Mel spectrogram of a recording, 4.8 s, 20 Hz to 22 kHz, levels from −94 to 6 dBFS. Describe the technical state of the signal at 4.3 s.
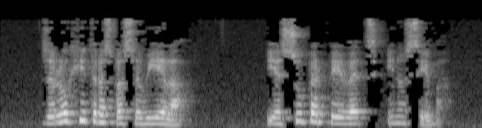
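At 4.3 s the speech carries heavy MP3 compression damage, present throughout the clip: nothing remains above 11.5 kHz, and sibilants sound watery and chirpy. This is likely a starved encoder, consistent with about 32 kbps, truncating treble and zeroing weak spectral lines frame by frame.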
